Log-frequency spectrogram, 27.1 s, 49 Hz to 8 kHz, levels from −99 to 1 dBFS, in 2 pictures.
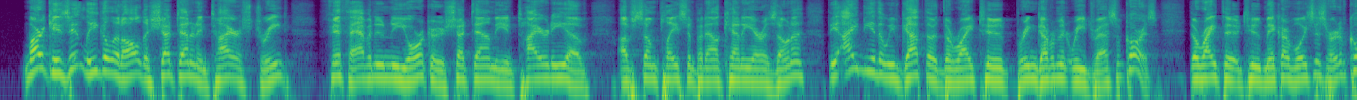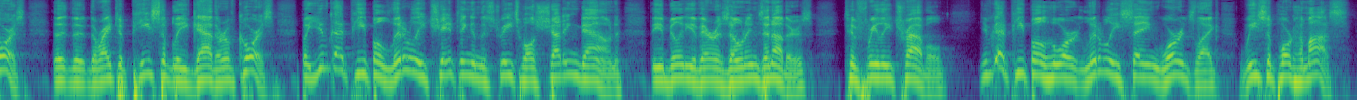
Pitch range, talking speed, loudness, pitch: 125-160 Hz, 210 wpm, -21 LUFS, 140 Hz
